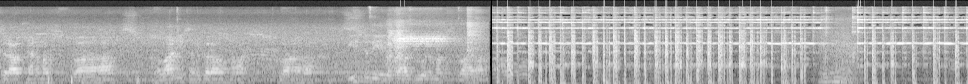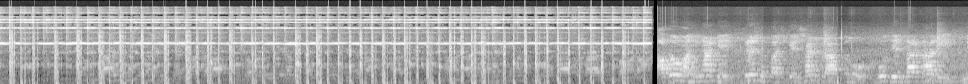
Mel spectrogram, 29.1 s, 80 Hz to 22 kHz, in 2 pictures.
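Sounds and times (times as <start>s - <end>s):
hand bell ringing rapidly: 7.4s - 24.4s.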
